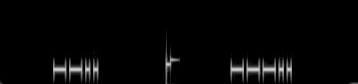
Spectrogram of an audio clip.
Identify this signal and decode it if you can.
Morse code, heard as a keyed tone, about 30 wpm, 700 Hz. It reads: Z 8
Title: Single Letter-Number - Rapid-Fire 30wpm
